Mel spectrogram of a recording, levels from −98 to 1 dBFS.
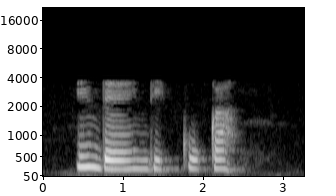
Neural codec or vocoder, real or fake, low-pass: none; real; 3.6 kHz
